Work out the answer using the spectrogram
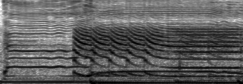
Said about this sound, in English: An air horn over ….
